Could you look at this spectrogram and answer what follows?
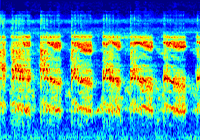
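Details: White-breasted waterhen facing a mirror trap while luring is under way, a rival arriving to disturb it. Loud grating, croaking bursts about half a second long alternate with short pauses.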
